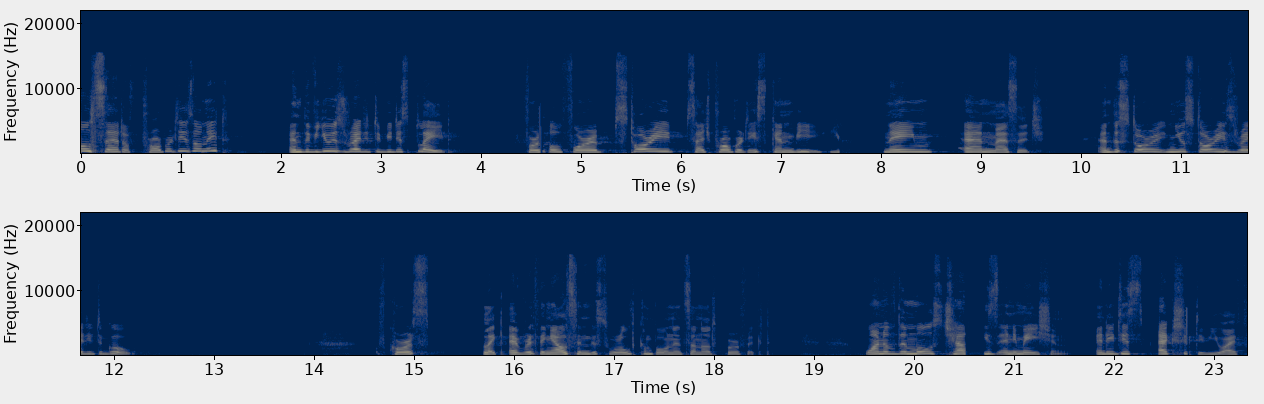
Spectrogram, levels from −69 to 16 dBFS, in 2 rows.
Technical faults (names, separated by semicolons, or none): damaged data in a compressed stream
